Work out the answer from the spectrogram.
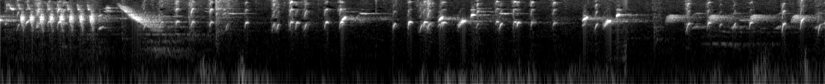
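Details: Goldfinch singing for training: a fast trill and a sliding note open, then sparse, spaced chirps and short buzzy notes, quieter toward the end.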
